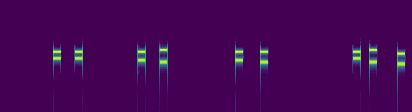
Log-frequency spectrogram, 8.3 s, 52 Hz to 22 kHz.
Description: DTMF, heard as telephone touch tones, dialled by hand, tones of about 150 ms. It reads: 00 86 85 061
